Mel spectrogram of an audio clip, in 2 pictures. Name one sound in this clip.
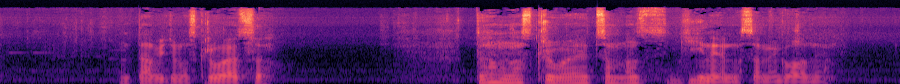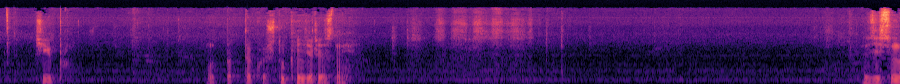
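A plastic circuit board clicks and rubs faintly as hands turn it over.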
